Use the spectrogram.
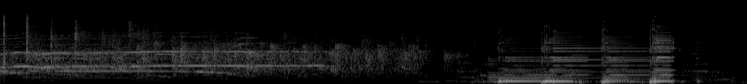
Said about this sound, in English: Let's give a big round of applause, please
